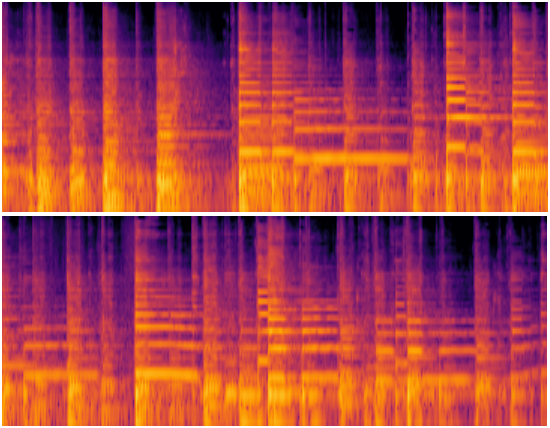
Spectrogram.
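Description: Acoustic guitar music: quick strummed chords for about two seconds, then picked notes that ring out.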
